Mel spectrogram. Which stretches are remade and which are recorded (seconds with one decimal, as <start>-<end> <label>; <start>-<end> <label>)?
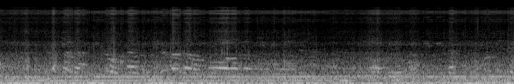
0.0-0.6 remade; 0.6-3.3 recorded; 3.3-4.0 remade; 4.0-5.1 recorded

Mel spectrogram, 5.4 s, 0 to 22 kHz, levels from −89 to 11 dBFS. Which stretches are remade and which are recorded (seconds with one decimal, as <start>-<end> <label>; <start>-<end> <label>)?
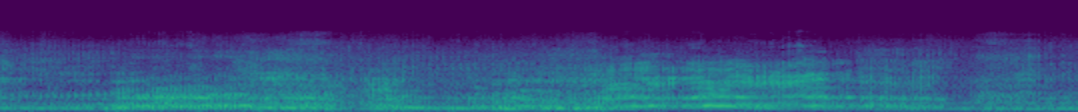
0.0-0.7 remade; 0.7-3.9 recorded; 3.9-5.4 remade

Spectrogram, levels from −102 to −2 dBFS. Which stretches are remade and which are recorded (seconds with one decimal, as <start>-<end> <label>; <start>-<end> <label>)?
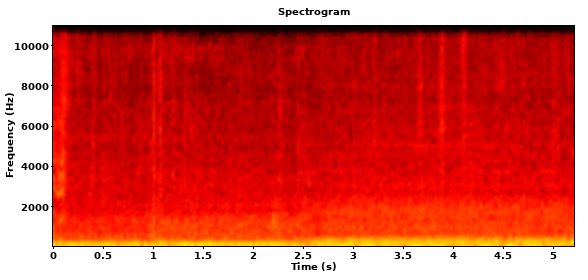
0.0-1.7 remade; 1.7-2.4 recorded; 2.4-2.9 remade; 2.9-4.4 recorded; 4.4-5.2 remade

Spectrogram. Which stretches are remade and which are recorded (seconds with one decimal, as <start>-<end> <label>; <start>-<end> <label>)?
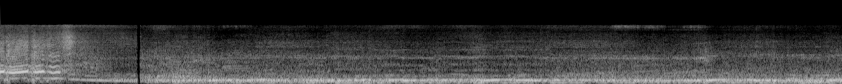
0.0-0.4 recorded; 0.4-1.7 remade; 1.7-3.3 recorded; 3.3-5.5 remade; 5.5-8.4 recorded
